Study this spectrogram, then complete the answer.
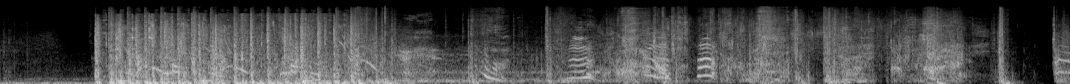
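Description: A wolf snarls and growls while attacking.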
